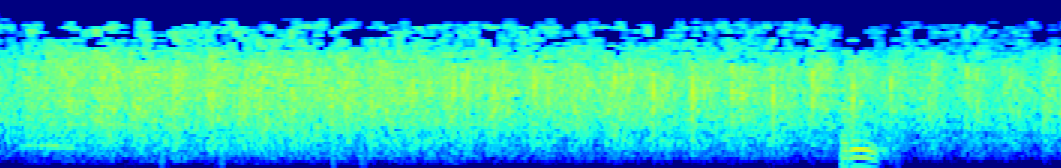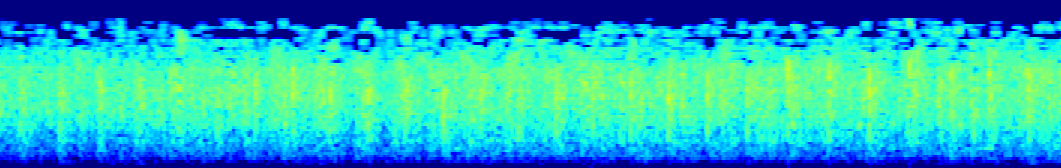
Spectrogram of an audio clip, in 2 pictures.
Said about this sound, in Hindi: ये तालियां हैं, ये इनके हृदय का भाव है जो प्रस्तुत कर रहे हैं।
